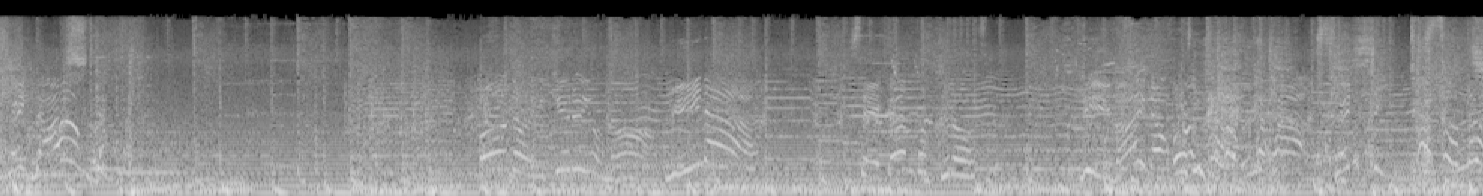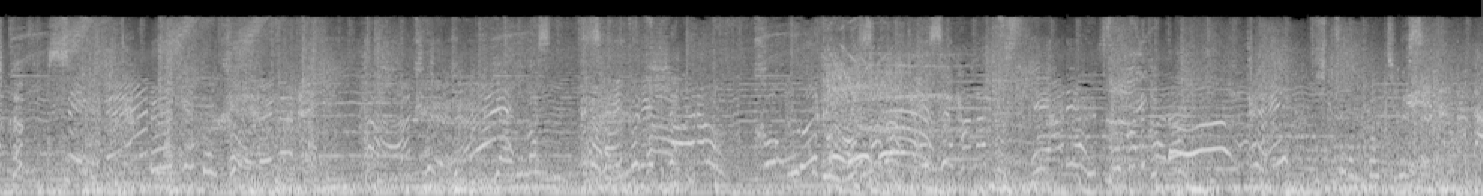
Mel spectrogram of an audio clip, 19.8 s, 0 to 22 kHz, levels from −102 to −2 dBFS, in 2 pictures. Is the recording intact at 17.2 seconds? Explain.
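No. A 50 Hz mains buzz runs through the whole clip, including 17.2 seconds: sharp switching spikes leak in twice per mains cycle, spraying harmonics up to several kHz. The result is a steady, raspy buzz sitting only about 10 dB below the sound.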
